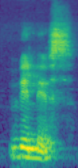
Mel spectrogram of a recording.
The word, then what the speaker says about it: Willys: We actually pronounce it Willys, so it's not the same.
